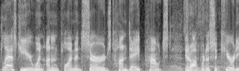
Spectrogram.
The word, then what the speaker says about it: Hyundai: during the Super Bowl it's Hyundai like Sunday we hear Hyundai Hyundai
